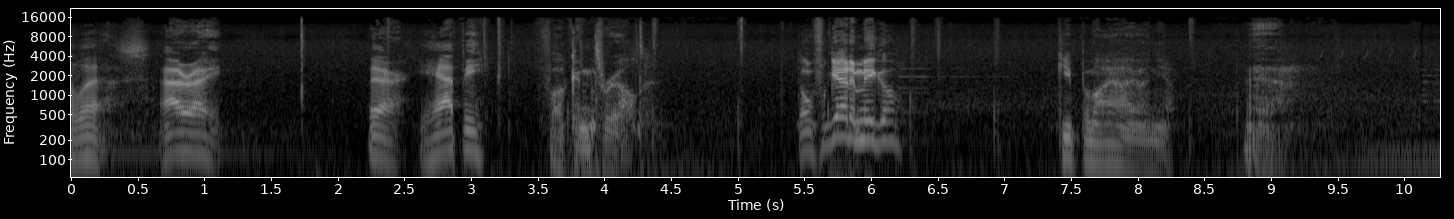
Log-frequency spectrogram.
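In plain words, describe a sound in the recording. A man speaks with animation up close.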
